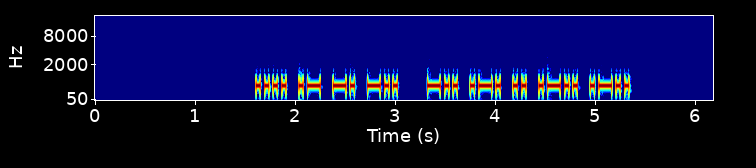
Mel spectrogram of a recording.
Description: Morse code, heard as a keyed tone, about 27 wpm, 700 Hz. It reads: HAND DRILL
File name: Easy Words - Speed-Racing with Hints - 22wpm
